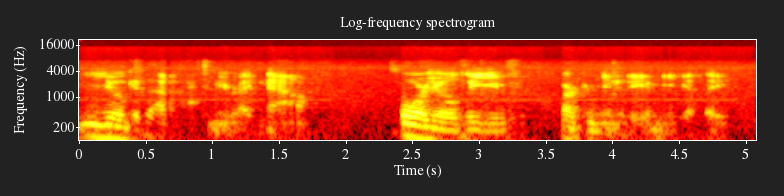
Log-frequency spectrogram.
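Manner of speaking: quiet, cheerless tone with all brightness gone. As a stranger examines her sword, the character's cheery tone drops away. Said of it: "her cheery tone drops out of her voice".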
